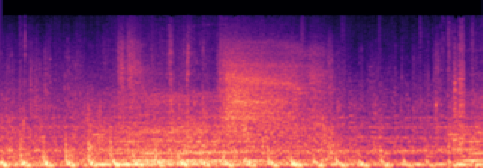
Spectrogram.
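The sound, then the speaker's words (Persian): A heavy truck engine rumbles loudly as the truck drives toward a mine, with a rushing, hissing surge midway through before the low idle-like growl continues; no one speaks. “حاتم با کامیون منوچهر میاد سمت معدن.”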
